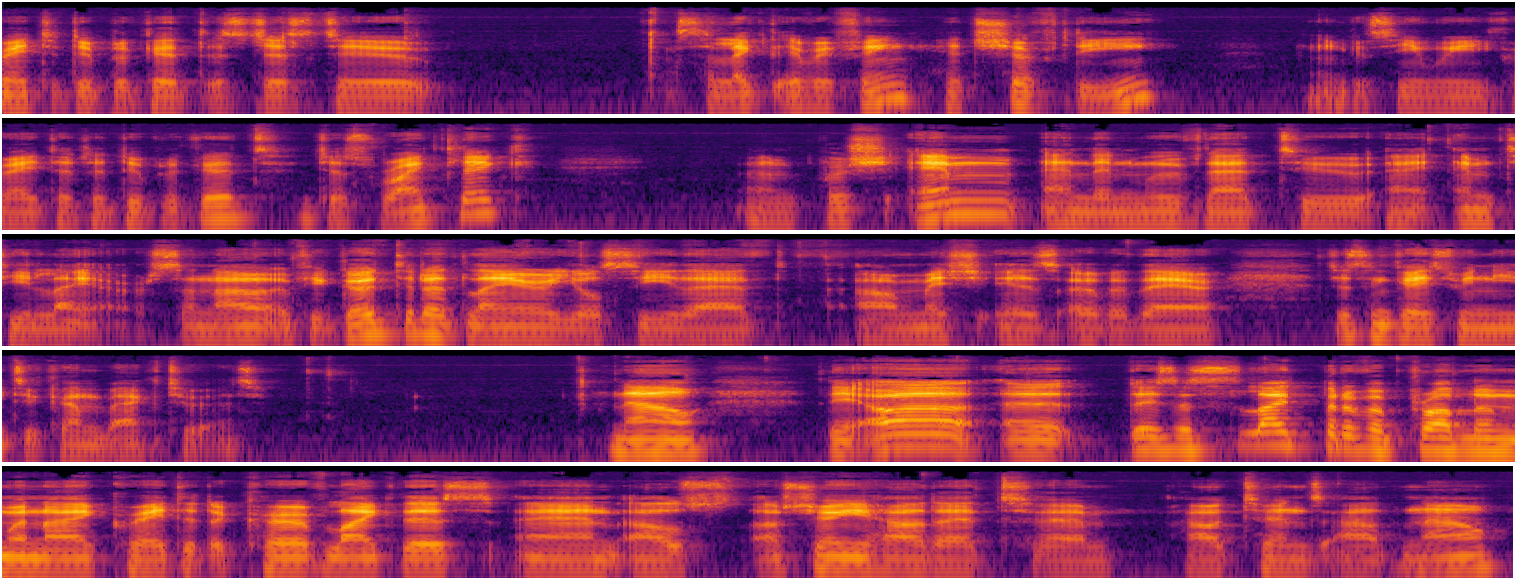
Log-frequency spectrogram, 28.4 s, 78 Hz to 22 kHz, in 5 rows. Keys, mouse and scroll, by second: 1.2 a, 3.9 shift+d, 9.1 m, 19.6 right click, 20.4 Tab, 21.1 Tab.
